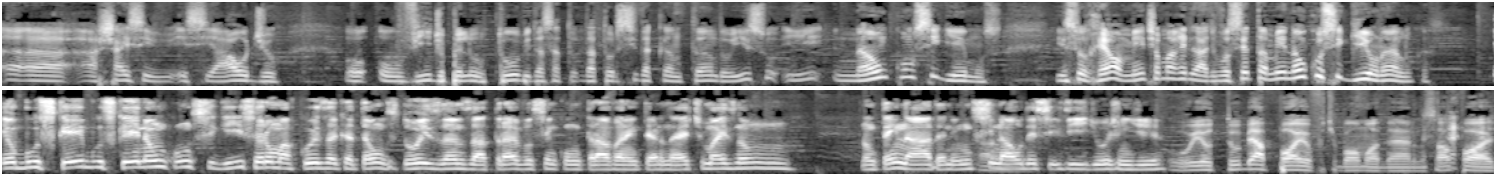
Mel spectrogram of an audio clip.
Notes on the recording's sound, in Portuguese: falaram por telefone com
